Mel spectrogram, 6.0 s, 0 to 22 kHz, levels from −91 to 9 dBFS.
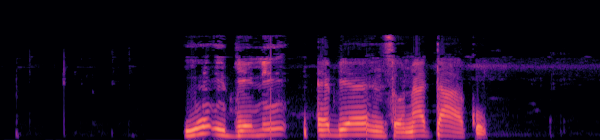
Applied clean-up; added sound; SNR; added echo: none; none; none; none.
